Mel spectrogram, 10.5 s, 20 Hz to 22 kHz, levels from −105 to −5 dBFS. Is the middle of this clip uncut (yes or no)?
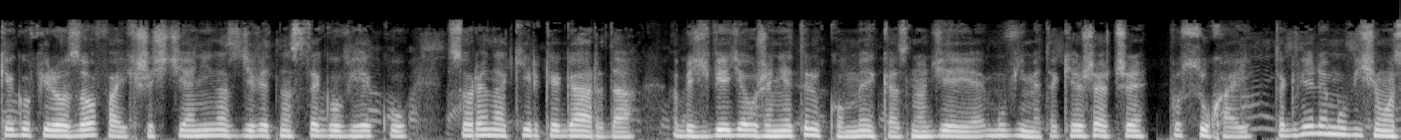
yes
